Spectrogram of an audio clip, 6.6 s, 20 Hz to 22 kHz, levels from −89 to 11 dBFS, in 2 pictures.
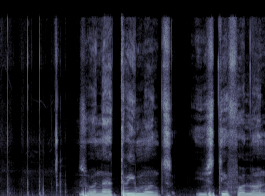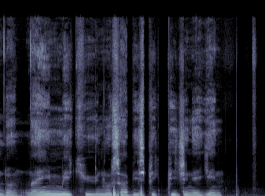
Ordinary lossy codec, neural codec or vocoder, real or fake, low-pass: none; none; real; none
